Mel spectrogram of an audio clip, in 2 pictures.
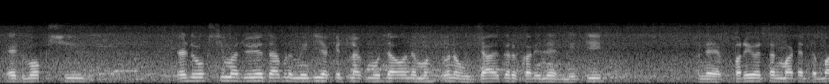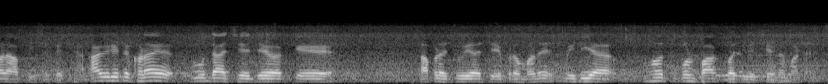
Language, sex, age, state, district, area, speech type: Gujarati, male, 18-30, Gujarat, Junagadh, urban, spontaneous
